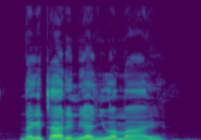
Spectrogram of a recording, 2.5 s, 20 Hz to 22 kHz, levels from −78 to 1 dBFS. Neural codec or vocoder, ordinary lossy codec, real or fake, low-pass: vocoder, 44.1 kHz, 128 mel bands every 512 samples, BigVGAN v2; none; fake; none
